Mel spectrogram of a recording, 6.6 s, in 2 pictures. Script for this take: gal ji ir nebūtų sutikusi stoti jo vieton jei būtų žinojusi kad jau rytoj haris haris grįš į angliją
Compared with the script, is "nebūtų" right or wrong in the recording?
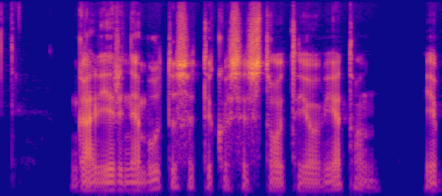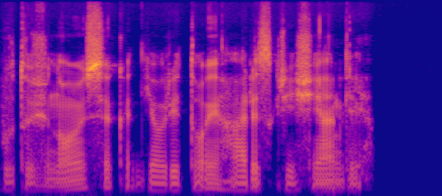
right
